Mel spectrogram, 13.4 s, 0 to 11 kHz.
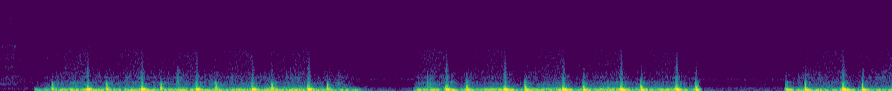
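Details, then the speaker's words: Young adult male at rest in an OSCE cardiovascular exam, stethoscope on chest with neck pulse felt: steady lub-dub at about 70-75 beats a minute, regular, S1 and S2 present with no added sounds: normal heart sounds. "his pulses were regular at 75 beats per minute on oscilation heart sounds one and two were present with no added sounds and breath sounds were normal"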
